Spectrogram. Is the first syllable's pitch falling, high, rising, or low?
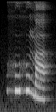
high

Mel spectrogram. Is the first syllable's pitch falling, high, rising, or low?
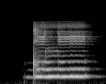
high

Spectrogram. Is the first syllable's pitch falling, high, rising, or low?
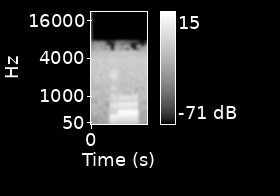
high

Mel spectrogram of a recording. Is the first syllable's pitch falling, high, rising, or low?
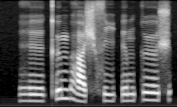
low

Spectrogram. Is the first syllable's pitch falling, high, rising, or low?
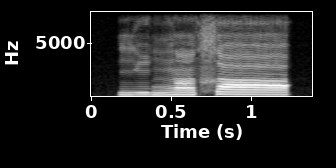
low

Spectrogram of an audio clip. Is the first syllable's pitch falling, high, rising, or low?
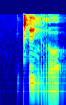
falling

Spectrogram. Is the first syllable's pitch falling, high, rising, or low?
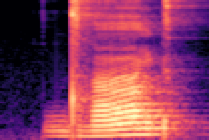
rising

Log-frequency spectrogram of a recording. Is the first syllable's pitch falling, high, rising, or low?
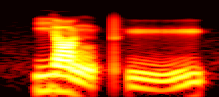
falling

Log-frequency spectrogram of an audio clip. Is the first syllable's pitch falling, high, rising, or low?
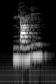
rising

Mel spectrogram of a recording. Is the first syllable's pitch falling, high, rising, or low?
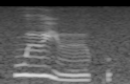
high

